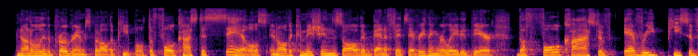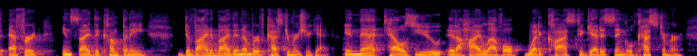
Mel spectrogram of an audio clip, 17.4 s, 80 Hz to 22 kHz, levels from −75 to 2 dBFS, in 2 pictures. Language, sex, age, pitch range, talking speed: English, male, 50-69, 105-130 Hz, 200 wpm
